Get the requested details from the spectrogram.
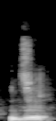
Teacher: হালকা একটা ধাক্কা যে উচ্চারণ হচ্ছে সেটা অ্যাফ্রিকেট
